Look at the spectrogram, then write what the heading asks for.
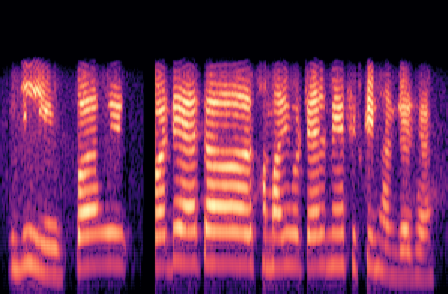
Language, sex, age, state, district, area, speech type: Urdu, female, 18-30, Bihar, Gaya, urban, conversation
